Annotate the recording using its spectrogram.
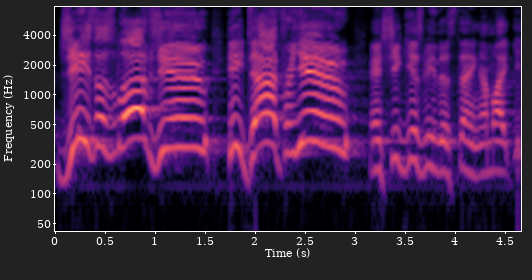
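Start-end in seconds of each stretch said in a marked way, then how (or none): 0.1-3.0 loud, high, drawn-out proclamation; street-preacher call. Retold or imitated. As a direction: proclaim it slowly to someone who won't listen.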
